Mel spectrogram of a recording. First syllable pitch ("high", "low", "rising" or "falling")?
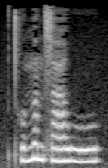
rising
